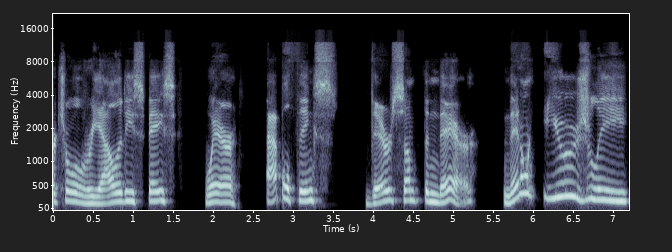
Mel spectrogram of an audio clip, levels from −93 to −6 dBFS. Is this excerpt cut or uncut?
uncut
